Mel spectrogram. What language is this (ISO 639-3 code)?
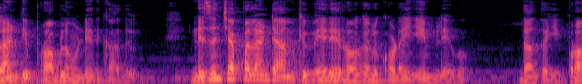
tel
